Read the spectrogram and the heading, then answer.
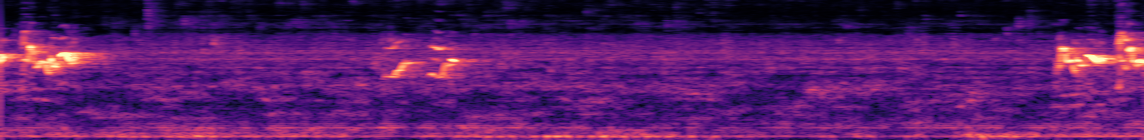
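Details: Sooty-headed bulbul calling loudly for luring: three short bursts of bright, slurred whistled notes, at the start, after two seconds and near the end, with quiet gaps and a faint low hum.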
